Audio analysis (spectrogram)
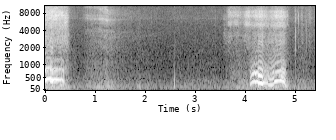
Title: Cat snoring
